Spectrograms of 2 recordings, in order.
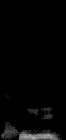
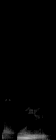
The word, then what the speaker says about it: cruel: sound so it's only one syllable cruel o that ooh sound is just one vowel sound cruel cruel now cruel is an interesting one because it it you know oo o you have to go from that ooh to the actually more of the the the dark l o it's kind of like world has kind of that drop in the old sound cruel world kind of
